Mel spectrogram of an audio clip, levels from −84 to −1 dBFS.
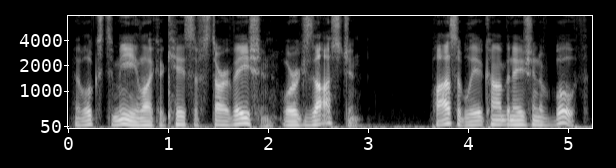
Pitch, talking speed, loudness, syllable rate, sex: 100 Hz, 170 wpm, -19 LUFS, 5.8 syllables/s, male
